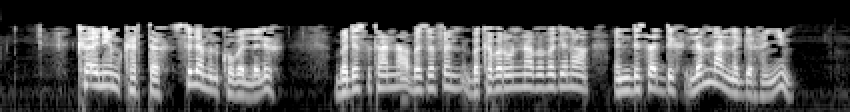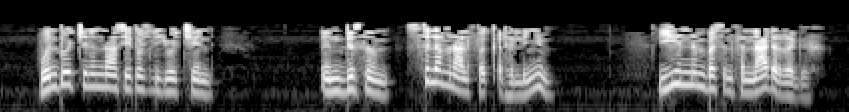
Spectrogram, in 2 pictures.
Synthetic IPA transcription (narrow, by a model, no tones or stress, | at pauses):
kʰəɨne̞mkʰəɾt̪ʰːəhsɨləmɨnkʰo̞βəlːəlɨh | bəd̪əsɨt̪ʰanːa̰bəsəfənbəkʰəβəɾo̞nːabəβəɡəna | ʔɨnd̪ɨsəd̪ɨhləmɨnalnəɡəɾɦəɲːɪm | wɔnd̪o̞t͡ʃːɪnɨnːase̞t̪ʰo̞t͡ʃːlɨd͡ʒo̞t͡ʃːɪn | ʔɨnd̪ɨsɨmsɨləmɨnalfəkʼːɨd̪hɨlːɨɲːɪm | jɪhnːɨmbəsɨnfɨnːaad̪ərːəɡɨh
